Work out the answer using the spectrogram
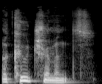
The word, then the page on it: accoutrements: British English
